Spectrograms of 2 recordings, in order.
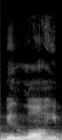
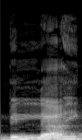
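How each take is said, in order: First: The l in Allah sounds full and heavy. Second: The l in Allah sounds thin and light. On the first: The speaker calls it wrong. "लाम को यहाँ पर पुर कर देना" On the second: The speaker calls it right. "ये बारीक है"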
